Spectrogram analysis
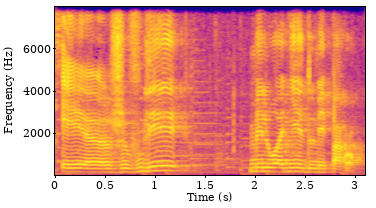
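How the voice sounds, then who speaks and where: Woman telling her story on a podcast, lowish voice, repeats stuff for emphasis, roomy echo. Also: unhurried, darkish tone, faint music behind. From Senegal. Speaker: podcast guest, tech professional. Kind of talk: conversational personal storytelling. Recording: roomy, reverberant room sound.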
